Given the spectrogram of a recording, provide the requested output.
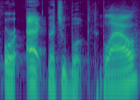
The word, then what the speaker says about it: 3LAU: Blau. It's pronounced like 3LAU.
